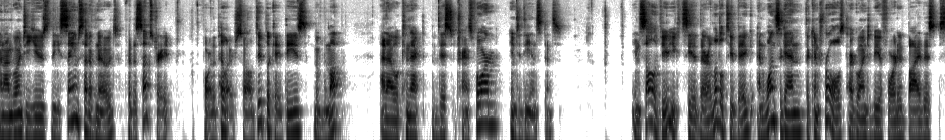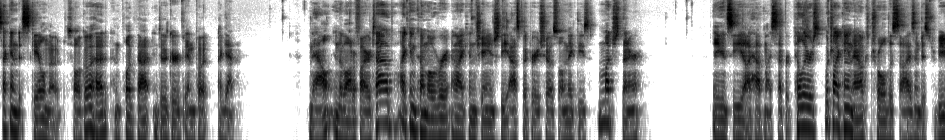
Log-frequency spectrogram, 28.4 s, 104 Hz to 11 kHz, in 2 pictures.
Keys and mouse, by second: 0.8 middle click, 2.9 shift+d, 4.9 middle click, 5.6 middle click, 6.5-7.7 drag, 9.0 z, 9.7 middle drag, 10.7 middle click, 11.5 middle click, 16.9-18.4 drag, 20.2-21.3 shift+drag, 21.7-24.5 shift+drag, 24.8-25.2 middle drag, 26.5-28.1 shift+drag.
